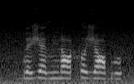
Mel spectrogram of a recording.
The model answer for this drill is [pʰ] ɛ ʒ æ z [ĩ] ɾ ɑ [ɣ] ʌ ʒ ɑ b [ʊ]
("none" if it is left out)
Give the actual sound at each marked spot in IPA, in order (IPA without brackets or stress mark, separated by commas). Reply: b, ĩ, x, ʊ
